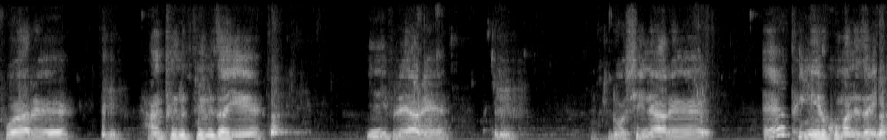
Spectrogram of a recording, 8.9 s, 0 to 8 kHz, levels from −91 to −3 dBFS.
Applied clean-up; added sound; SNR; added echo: neural separator model SepFormer DNS4.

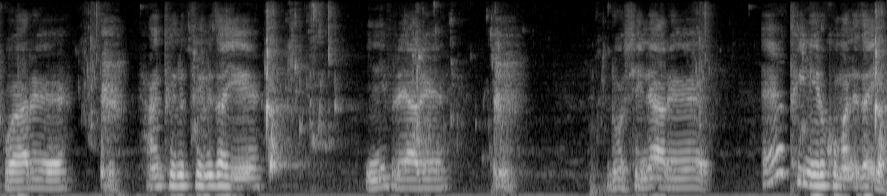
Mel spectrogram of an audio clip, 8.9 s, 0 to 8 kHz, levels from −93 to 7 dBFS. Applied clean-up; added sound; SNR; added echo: none; Raindrop; 10 dB; reverberation time 0.2 s.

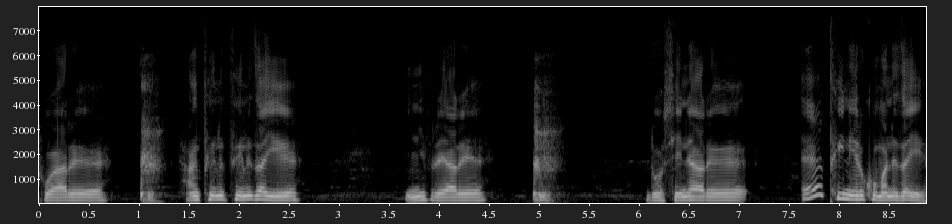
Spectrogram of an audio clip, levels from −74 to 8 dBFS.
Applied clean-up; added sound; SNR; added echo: none; none; none; none.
